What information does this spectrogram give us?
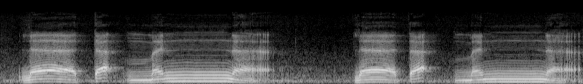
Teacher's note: dengan ishmam, idghamkan nun dan bagi isyarat dengan mulut yang muncung.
